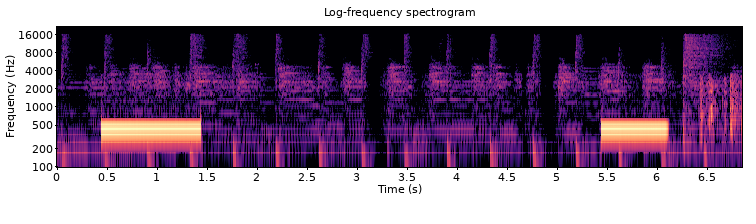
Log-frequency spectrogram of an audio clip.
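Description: A mobile phone call being dialed: a loud steady tone lasts about a second, followed by a run of short beeps and clicks, then a second steady tone near the end, with no talk.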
